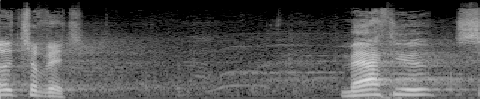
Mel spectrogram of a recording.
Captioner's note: distant cheering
